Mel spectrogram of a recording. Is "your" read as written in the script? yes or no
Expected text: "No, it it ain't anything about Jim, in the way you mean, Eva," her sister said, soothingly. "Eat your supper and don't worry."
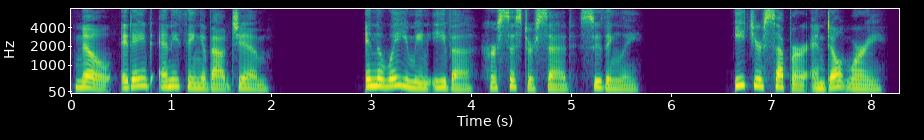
yes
